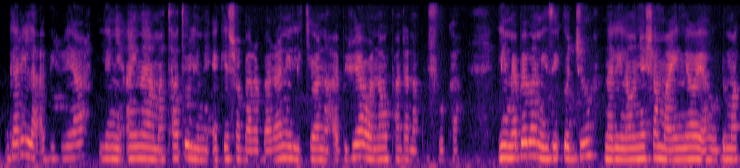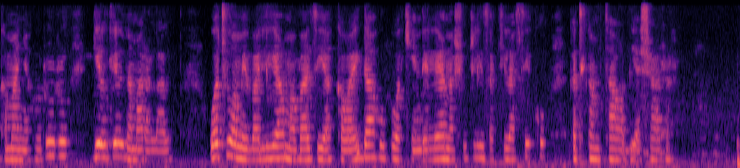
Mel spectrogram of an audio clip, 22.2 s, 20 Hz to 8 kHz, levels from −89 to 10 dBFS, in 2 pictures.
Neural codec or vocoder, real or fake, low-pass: none; real; 7.2 kHz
